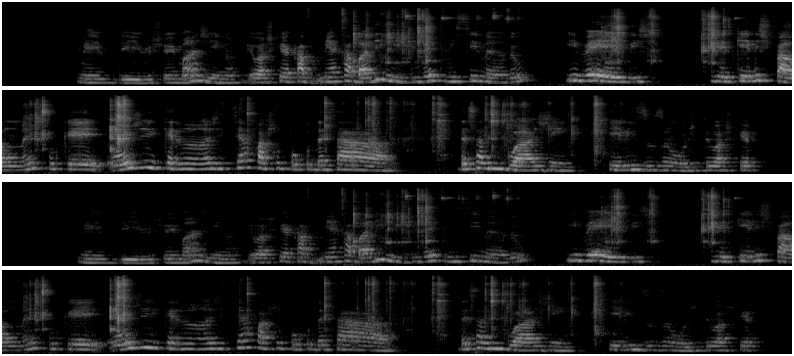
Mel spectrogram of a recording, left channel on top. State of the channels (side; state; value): right; quieter; 3.3 dB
